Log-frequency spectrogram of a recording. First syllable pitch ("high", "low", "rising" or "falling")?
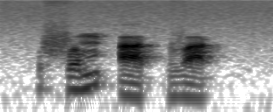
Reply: rising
